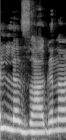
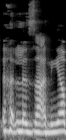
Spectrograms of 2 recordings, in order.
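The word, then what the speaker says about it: lasagna: है पिज़्ज़ा स्पेटी और इसको आपने लजागना नहीं लजानिया बोलना है। ओके थोड़ी प्रोनाउंसिएशन इसकी अलग है।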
